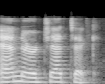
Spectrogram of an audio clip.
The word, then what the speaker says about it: energetic: So it's the third syllable that takes the stress in energetic.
